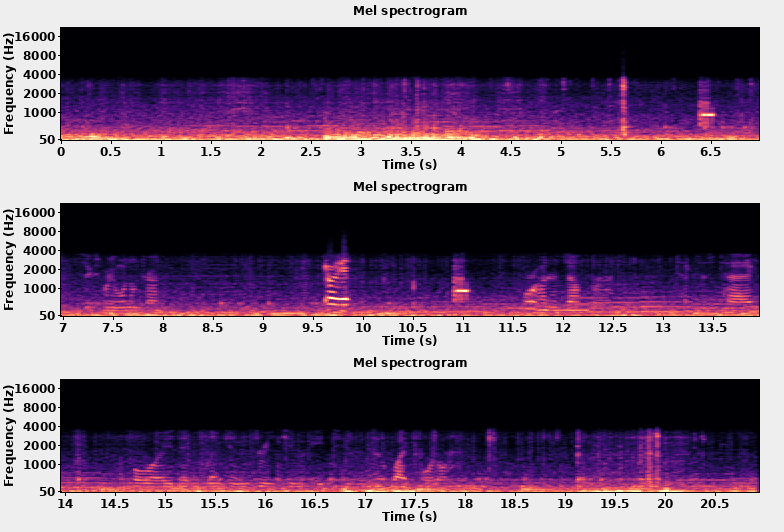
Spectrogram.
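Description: Steady engine and road rumble inside a moving patrol car, under muffled, unintelligible police radio chatter. Two short beeps come about six and eleven seconds in.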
